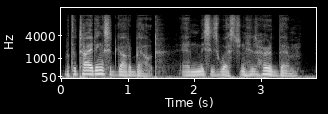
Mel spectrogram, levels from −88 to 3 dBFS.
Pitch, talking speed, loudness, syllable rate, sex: 115 Hz, 190 wpm, -16 LUFS, 4.8 syllables/s, male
